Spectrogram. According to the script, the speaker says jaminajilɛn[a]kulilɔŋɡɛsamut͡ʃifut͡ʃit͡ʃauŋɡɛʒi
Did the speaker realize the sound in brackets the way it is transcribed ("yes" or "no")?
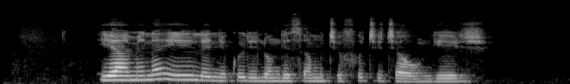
no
